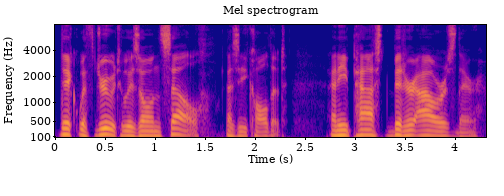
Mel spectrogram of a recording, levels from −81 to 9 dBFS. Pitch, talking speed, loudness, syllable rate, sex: 125 Hz, 225 wpm, -18 LUFS, 5.7 syllables/s, male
